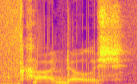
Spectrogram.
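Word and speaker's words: qadosh: The word one in this scripture is reference number 6918 in a Strong's Hebrew and Greek dictionary and it's pronounced Cardos spelled Q A D O S H and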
